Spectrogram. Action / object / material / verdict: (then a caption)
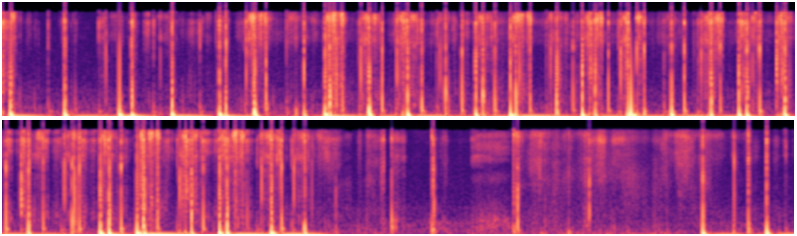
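tap / plastic earphone inline microphone housing / plastic / none. Short painted fingernails and fingertips tap and scratch a small white plastic inline mic/remote with a hollow housing, held in both hands on a thin white earphone cable. A rapid stream of sharp, dry clicks and crackling taps lands with low thumps and bright edges. After about seven seconds it drops to quieter, softer scratching with sparser taps.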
